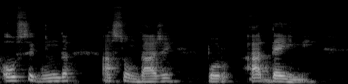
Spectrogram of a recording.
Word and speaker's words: Adeyemi: segunda a sondagem por a deim é assim que pronunci na deim H que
